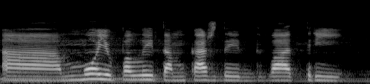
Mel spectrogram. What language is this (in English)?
Russian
